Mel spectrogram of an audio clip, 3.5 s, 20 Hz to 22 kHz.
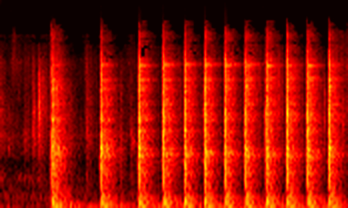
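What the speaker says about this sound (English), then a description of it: "Let's try old school, screwdriver and hammer first." Metal-on-metal hammer strikes on a screwdriver against a 1965 Honda S65 motorcycle engine part land in a steady series, about a dozen sharp, evenly spaced taps, loud and close, with a few lighter hits at the start.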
